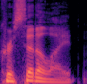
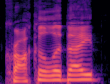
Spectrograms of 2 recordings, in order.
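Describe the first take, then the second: First: The word begins with a 'kriss' sound. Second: The word begins with a 'crock' sound. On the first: The speaker calls it right. "but it's chrysitolite" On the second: The speaker calls it wrong. "both characters pronounce it as crocodite"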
